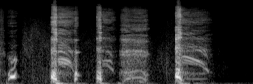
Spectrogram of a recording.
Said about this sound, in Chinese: 说着说着，他猛然的咳嗽了一阵，正到床边，又吐了一口鲜血出来。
